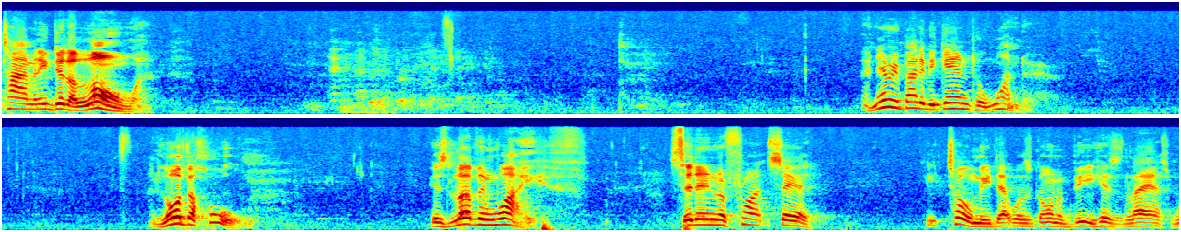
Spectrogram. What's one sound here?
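An elderly man preaches with feeling into a microphone, in bursts with pauses, in a reverberant hall.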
